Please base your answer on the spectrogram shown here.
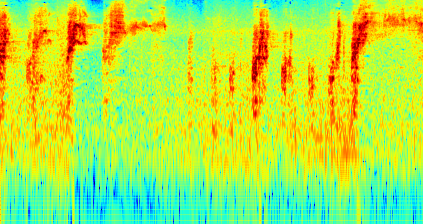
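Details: Baby monkey named Leo crying and begging its mother for milk while hungry; high, thin squeals with quick upward sweeps come in short bursts and broken runs, with pauses between them.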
